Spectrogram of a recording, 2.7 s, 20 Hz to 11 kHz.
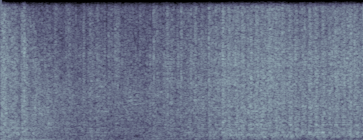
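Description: Soldiers' rifles and a machine gun fire steadily in a Company of Heroes 2 battle, a dense, continuous crackle of overlapping gunshots with no pauses, moderately loud throughout.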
